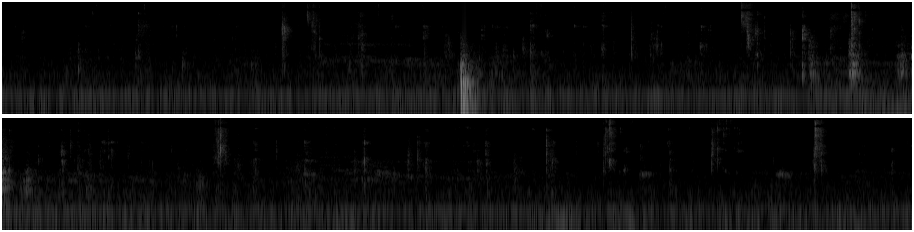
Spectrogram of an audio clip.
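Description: A young woman chews food noisily, close to the microphone.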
